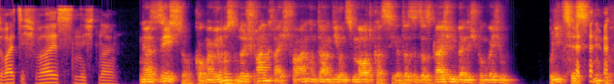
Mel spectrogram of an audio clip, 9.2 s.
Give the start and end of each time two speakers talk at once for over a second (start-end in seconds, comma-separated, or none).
none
